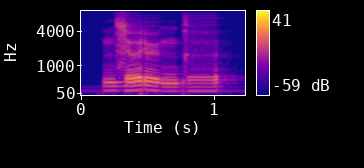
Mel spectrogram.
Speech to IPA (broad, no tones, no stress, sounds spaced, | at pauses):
n z ə ɾ ø ŋ ɡ ə̤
